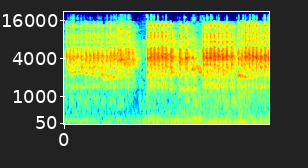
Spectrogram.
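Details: Sunbird song for coaching captive birds to sing: continuous fast buzzy twittering with interwoven descending whistles, growing louder and more rapid toward the end.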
